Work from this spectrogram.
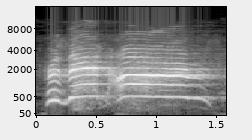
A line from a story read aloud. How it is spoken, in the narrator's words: I just yell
